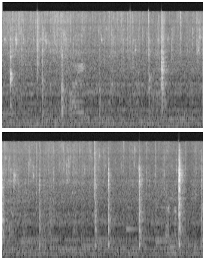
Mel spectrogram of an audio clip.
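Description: Garlic frying in olive oil in a pan for yakisoba, a steady sizzle broken by sharp clinks and scrapes of a utensil stirring at irregular intervals, close by and with no talking.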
